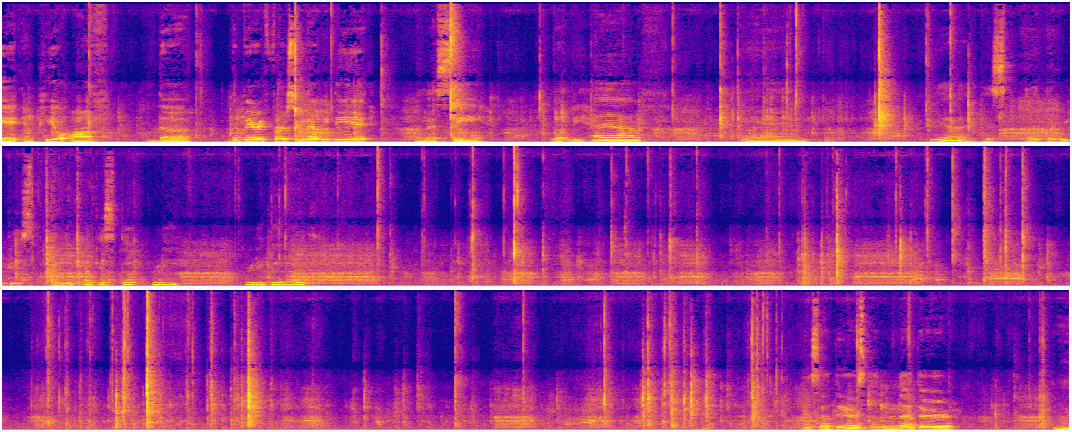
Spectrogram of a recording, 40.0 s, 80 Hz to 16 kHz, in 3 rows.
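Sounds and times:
low steady hum: 0:00.0 - 0:40.0
plastic sheet crackling and peeling: 0:00.0 - 0:40.0.

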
